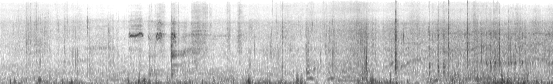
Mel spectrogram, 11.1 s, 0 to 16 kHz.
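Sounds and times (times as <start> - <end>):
bike clicks and rattles: 0.0 - 2.6, 3.4 - 11.0
tyre rumble: 0.0 - 11.0
wind on microphone: 0.0 - 11.0.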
